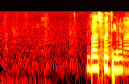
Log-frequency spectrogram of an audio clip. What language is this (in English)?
Punjabi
